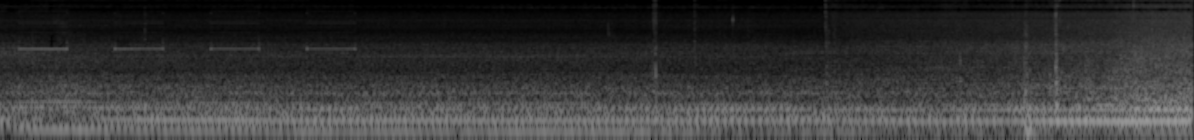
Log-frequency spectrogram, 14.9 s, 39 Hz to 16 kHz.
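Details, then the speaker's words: 2017 Toyota Tundra V8 after replacing all spark plugs, with aftermarket cold air intake, first start: warning chimes, then catches and settles into a smooth even low rumble, no misfire or stumble; running normally. "everything seems like it's running like it should so that's going to conclude this video"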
